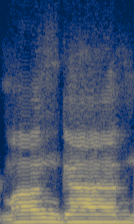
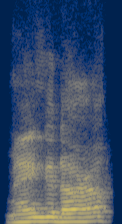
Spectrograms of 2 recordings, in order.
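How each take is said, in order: First: It is said with an Italian pronunciation. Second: It is said with an American pronunciation.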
